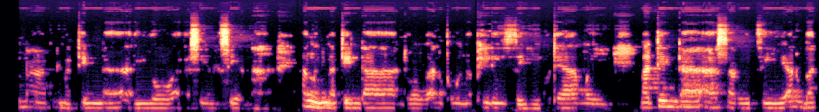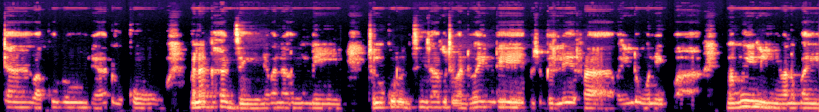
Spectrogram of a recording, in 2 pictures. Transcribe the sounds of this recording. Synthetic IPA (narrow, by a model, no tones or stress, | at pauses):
onakunemate̞ndaːrijo̞akasijanasijaːnaːmwe̞nemate̞ndandoano̞pamwemapʰelizikuteamwe̞mate̞ndaaːsarud͡ziano̞ɓataʋakurune̞aɗoːkoʋanakad͡zineʋanaruːme̞tino̞kuɾud͡ziɾakutiʋantʰuʋae̞nde̞kuʐibʱe̞ɮe̞raʋaendeone̞kwaʋamweniʋano̞ɓaira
